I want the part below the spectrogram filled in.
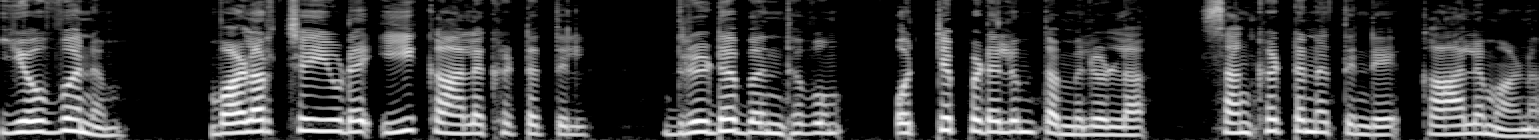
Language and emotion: Malayalam, neutral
